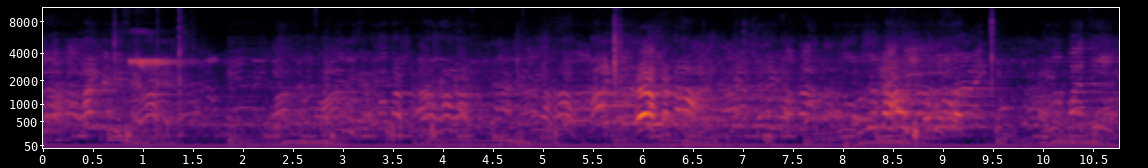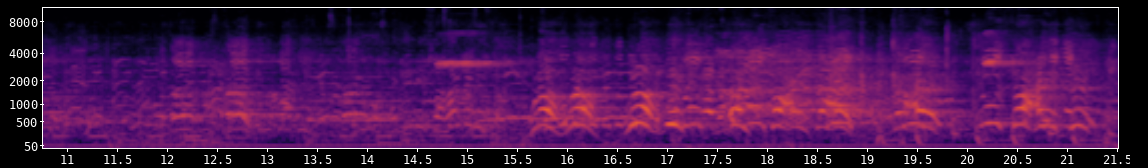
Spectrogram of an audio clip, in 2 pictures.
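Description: A referee blows short whistle blasts.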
